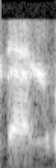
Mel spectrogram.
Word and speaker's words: Dagger: Dagger does, it is mad because I'm mad because my name rhymes with Swagger, Dagger.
